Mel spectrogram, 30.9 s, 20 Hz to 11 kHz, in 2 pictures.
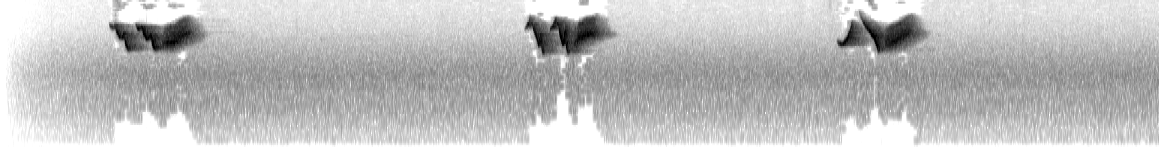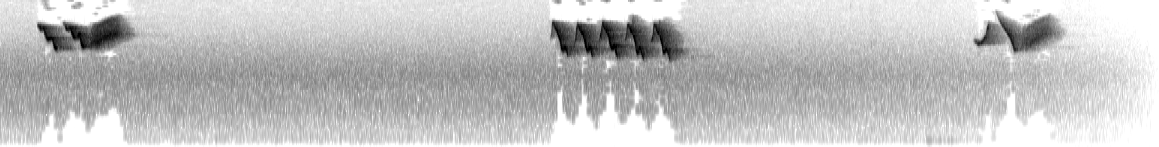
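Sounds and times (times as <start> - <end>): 
eastern crowned warbler in Chichibu: 1.5 - 2.7, 7.0 - 8.2, 11.2 - 12.4, 16.0 - 17.2, 22.8 - 24.6, 28.5 - 29.6.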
